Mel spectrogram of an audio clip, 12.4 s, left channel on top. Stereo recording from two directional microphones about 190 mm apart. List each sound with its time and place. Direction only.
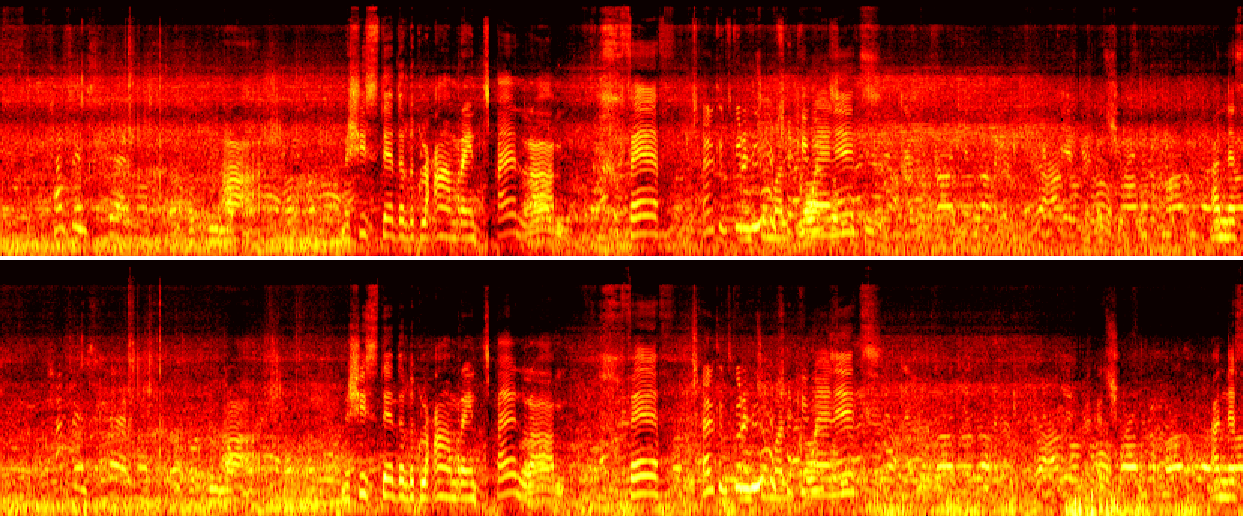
2.2 s speech: 15° right (ahead or behind)
7.0 s speech: 50° right (ahead or behind)
8.1 s speech: centre (ahead or behind)
12.1 s speech: centre (ahead or behind)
